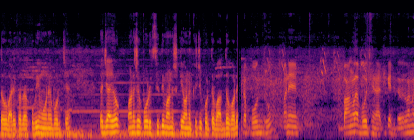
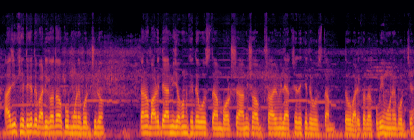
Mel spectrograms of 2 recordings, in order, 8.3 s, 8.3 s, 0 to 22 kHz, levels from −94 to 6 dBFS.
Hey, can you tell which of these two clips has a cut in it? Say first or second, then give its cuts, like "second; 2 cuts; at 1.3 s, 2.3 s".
first; 1 cut; at 4.9 s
